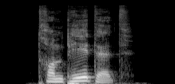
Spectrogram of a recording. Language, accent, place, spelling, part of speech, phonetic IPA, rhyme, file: German, Germany, Berlin, trompetet, verb, [tʁɔmˈpeːtət], -eːtət, De-trompetet.ogg
- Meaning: inflection of trompeten: 1. second-person plural present 2. second-person plural subjunctive I 3. third-person singular present 4. plural imperative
